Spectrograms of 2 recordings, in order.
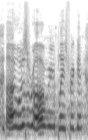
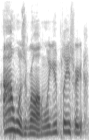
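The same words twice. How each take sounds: First: Put-on very high little-boy voice; high mock-child echo; parroting child. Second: Put-on slightly raised, earnest parent correcting a child; retold apology, gently insistent. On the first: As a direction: squeak the apology back like an obedient kid. Imitates son parroting the apology again. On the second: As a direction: stress that the fault is yours. Father correcting the child's echoed apology.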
